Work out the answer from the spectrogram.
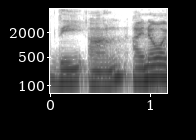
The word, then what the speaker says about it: Diane: And yes, it is pronounced Diane.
